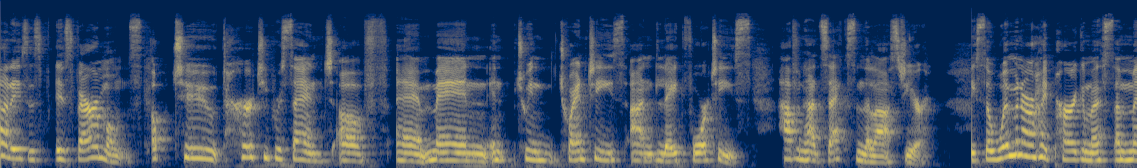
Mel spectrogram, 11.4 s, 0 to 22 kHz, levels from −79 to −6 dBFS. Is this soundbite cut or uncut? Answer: cut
